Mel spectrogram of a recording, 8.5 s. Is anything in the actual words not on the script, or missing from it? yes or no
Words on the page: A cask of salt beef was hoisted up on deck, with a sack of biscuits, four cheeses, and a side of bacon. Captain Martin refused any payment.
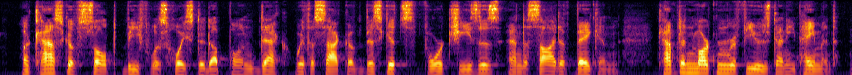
no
